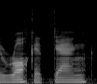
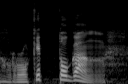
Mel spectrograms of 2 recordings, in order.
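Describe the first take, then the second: First: Rocket is pronounced the English way. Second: Rocket is pronounced the Japanese way. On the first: "you never hear them say Rocket Gang" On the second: "You hear them say Roketto Gang"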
